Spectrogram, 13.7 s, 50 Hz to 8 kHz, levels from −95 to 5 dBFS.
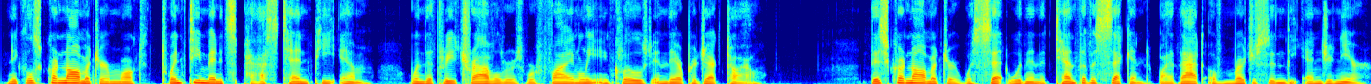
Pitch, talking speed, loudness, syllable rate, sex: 155 Hz, 155 wpm, -19 LUFS, 5.2 syllables/s, female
